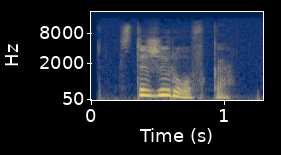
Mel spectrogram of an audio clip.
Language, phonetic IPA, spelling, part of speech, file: Russian, [stəʐɨˈrofkə], стажировка, noun, Ru-стажировка.ogg
- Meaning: training (especially on a job), (period or status of) probation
